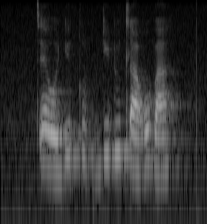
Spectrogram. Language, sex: Northern Sotho, female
